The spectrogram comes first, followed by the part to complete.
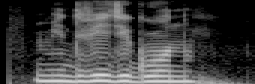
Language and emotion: Russian, neutral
